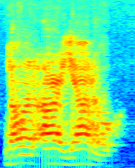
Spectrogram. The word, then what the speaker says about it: Arenado: Well, because in Mexican Spanish, the E is pronounced like an A, so you make Arenado. And and I think it's a Hispanic name, so I'm just trying to pronounce it correctly.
